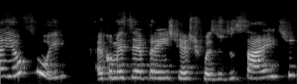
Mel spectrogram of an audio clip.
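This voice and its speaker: This woman's tone is animated. Lively intonation runs through her speech. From Brazil, Magé (Rio de Janeiro state). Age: 20s. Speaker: actress. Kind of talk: casual interview.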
